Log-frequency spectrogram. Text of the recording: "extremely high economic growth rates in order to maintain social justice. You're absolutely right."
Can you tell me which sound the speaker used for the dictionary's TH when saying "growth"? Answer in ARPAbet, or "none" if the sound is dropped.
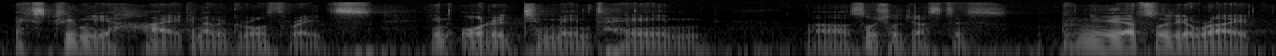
TH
